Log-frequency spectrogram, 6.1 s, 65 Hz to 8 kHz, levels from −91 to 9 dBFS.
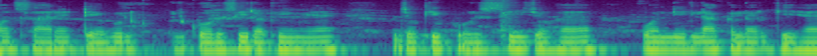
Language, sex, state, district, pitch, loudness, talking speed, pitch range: Hindi, male, Jharkhand, Garhwa, 115 Hz, -18 LUFS, 155 wpm, 110-115 Hz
